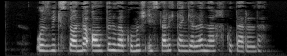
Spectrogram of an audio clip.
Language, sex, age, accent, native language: Uzbek, female, 18-24, Qashqadaryo, Uzbek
